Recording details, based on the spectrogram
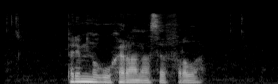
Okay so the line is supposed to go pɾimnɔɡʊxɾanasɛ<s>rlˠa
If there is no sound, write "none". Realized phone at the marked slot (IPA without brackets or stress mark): f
